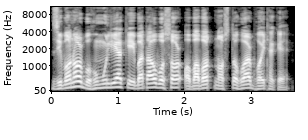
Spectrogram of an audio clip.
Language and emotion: Assamese, neutral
